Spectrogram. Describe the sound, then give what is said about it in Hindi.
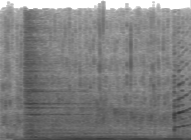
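Water running from a household tap that was turned back on: a steady rushing flow starts abruptly after a brief quiet moment and continues evenly, fairly faint, over a low steady hum. “अभी आपने नल बंद किया था ना? हाँ। तो वापस कैसे चालू हो गया?”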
